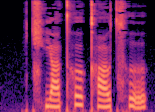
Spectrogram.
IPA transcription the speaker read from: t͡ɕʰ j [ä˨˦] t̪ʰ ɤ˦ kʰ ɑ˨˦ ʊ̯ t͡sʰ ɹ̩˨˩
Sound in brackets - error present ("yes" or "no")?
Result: no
